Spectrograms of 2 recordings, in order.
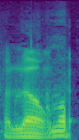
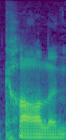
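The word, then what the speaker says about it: Colón: Cologne. I definitely said his name wrong. I was saying Colin and shit, right?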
